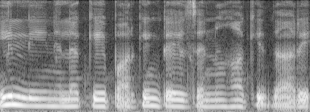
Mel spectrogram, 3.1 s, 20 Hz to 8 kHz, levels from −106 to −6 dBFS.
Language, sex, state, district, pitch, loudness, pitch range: Kannada, female, Karnataka, Shimoga, 180 Hz, -18 LUFS, 175-195 Hz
